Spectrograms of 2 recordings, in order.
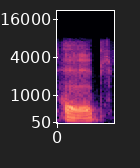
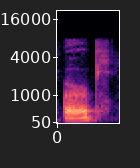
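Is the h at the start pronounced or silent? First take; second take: pronounced; silent. First: It is said the British way, with h. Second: It is said the American way, without h.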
